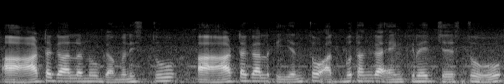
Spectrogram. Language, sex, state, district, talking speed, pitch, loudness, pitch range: Telugu, male, Andhra Pradesh, Manyam, 105 wpm, 135 Hz, -19 LUFS, 115-150 Hz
